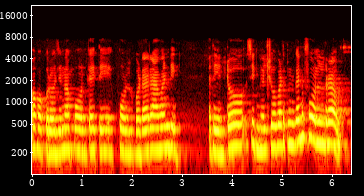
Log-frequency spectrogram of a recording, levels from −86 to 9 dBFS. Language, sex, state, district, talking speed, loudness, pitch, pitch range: Telugu, female, Andhra Pradesh, Guntur, 140 wpm, -13 LUFS, 220 Hz, 210-245 Hz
